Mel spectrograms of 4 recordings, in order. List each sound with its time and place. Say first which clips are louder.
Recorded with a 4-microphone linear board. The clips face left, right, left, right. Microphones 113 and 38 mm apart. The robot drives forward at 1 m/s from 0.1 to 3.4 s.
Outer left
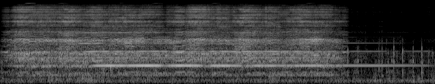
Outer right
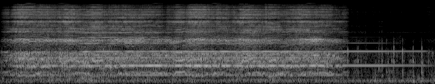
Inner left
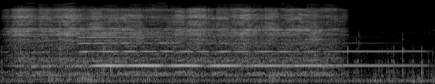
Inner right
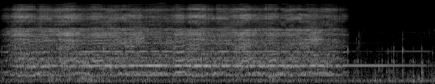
0.8 s a trumpet: outer left 6 dB, inner left 3 dB; 60° left (ahead or behind), 1.0 m; by 4.3 s 15° left (ahead or behind), 3 m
